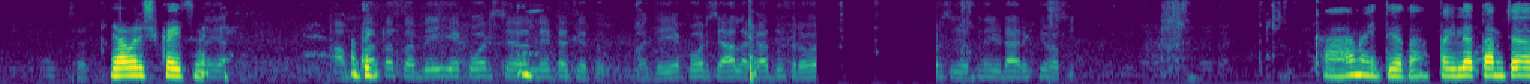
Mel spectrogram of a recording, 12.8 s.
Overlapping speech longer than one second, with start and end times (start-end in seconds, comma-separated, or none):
none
